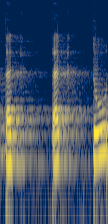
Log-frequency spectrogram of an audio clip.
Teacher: جلدی پڑھیں گے، وما کنتم تکتمون، تا کو باریک پڑھیں گے، تا کاف کو بھی باریک پڑھیں گے اور کاف کا لائٹ سے ساؤنڈ آئے گا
